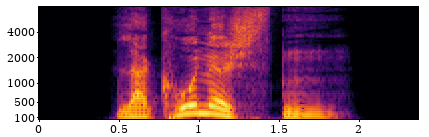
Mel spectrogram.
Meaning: 1. superlative degree of lakonisch 2. inflection of lakonisch: strong genitive masculine/neuter singular superlative degree
- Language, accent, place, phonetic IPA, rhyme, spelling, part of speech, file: German, Germany, Berlin, [ˌlaˈkoːnɪʃstn̩], -oːnɪʃstn̩, lakonischsten, adjective, De-lakonischsten.ogg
